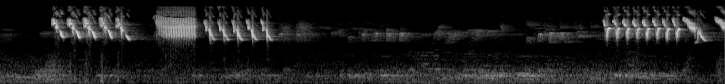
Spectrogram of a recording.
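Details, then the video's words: Grey-crowned goldfinch singing: bursts of rapid, bright, high twittering notes, each lasting about half a second, separated by short pauses, with a long quiet gap before a final fast chattering run. "Пение щегла | пение седоголового щегла"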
